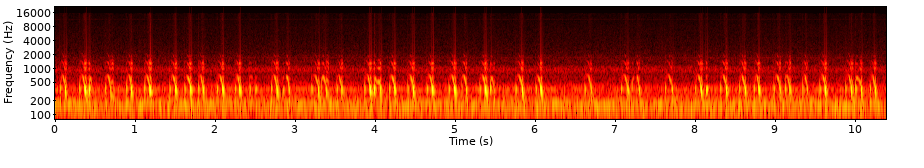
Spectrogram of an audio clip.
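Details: Soft chirps from an Eastern screech owl perched at its nest box at night, captured by a nest camera: a continuous run of brief falling notes, evenly spaced several per second, with a steady low background hum.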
